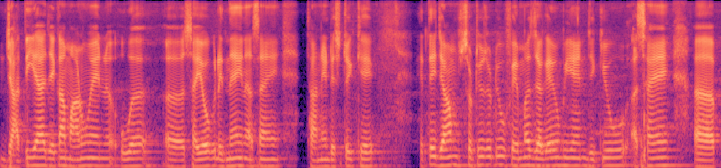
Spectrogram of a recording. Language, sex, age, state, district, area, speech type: Sindhi, male, 30-45, Maharashtra, Thane, urban, spontaneous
